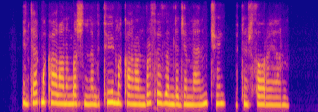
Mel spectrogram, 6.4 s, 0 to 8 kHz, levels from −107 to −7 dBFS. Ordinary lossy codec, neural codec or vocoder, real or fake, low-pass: Opus, 32 kbps; codec, 16 kHz, 16 kbps, FreqCodec, smaller model; fake; 7.2 kHz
